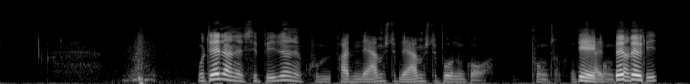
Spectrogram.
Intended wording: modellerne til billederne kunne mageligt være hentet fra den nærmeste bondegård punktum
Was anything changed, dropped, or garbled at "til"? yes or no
no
